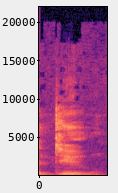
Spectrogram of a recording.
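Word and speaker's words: Doux: leave-in conditioner, and the Dew, the mousse, the honeybee mousse by the Dew. And the Dew, of course, is spelled D-O-U-X.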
